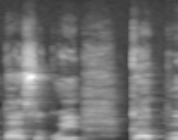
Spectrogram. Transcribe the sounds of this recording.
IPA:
ˈpɑːsɐkoːjɪ kɑːp

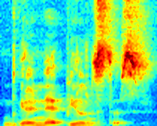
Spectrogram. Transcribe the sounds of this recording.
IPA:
ˈɡɐlʲ nʲɛˈpʲiːlˠns ˈtɐs

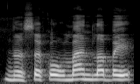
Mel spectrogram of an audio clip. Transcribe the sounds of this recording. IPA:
ˈnʊ sɐˈkɐʊ ˈmɐnʲ lˠɐˈbɐɪ

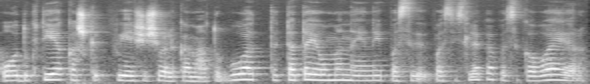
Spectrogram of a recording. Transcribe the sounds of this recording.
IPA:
oː dʊkˈtʲeː kɐʃˈkɐɪp ˈjɛɪ ʃʲɛˈʃʲoːlʲɪkɐ ˈmʲæːtʊ ˈbʊʋɐ ˈtʲæːtɐ ˈjɛʊ ˈmɑːnɐ jɪˈnɐɪ pɐsʲɪ pɐˈsʲiːsʲlʲɛpʲɛ pɐsʲɪkɐˈʋoːjɛ ɪr

